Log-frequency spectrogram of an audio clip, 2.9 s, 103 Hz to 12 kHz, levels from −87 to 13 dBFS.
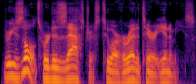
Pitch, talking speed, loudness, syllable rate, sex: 120 Hz, 165 wpm, -18 LUFS, 6.4 syllables/s, male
